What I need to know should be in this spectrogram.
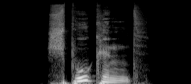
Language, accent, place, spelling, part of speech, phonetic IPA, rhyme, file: German, Germany, Berlin, spukend, verb, [ˈʃpuːkn̩t], -uːkn̩t, De-spukend.ogg
- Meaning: present participle of spuken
